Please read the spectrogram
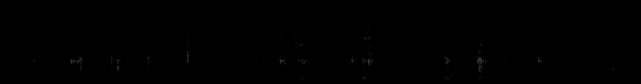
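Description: Faint, irregular scraping and light taps of a wooden craft stick working thick acrylic paint around the inside of a small paint cup.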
